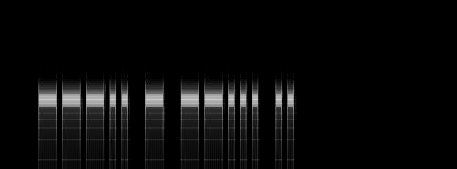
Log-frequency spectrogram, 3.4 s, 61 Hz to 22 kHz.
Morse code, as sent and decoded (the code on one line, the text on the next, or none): ---.. - --... ..
8T7I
